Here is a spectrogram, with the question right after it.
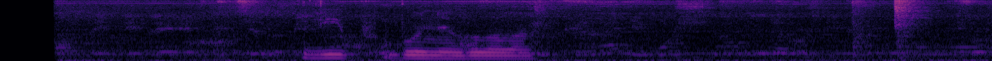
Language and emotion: Russian, neutral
